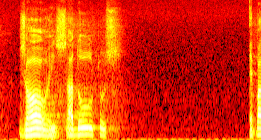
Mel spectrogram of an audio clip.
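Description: A middle-aged man preaches with animation into a microphone.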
